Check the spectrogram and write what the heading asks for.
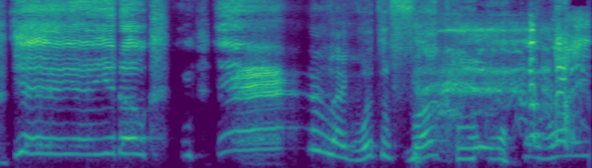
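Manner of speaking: high, eager yeah yeah; imitated excited witness. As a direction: mimic the overexcited interviewee. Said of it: "the news just".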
